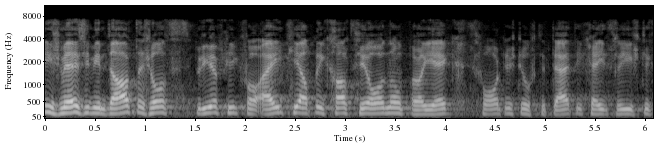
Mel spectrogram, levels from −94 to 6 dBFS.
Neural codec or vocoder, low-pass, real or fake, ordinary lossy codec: codec, 16 kHz, 8 kbps, FunCodec, trained on LibriTTS, 25 frames a second; 7.2 kHz; fake; none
